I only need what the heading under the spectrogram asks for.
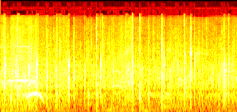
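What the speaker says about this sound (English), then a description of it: "Why don't we applaud that?" A theater audience at a Buffy the Vampire Slayer reunion panel at Paleyfest claps steadily for a couple of seconds, a close, lively burst of applause with scattered voices mixed in.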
